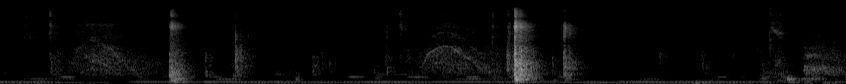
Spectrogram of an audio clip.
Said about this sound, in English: Let me close the windows.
